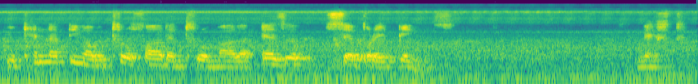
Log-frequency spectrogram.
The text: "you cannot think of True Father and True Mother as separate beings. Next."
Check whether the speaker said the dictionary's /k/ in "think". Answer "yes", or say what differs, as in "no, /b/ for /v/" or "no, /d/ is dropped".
no, /k/ is dropped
